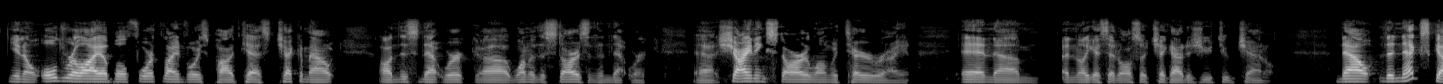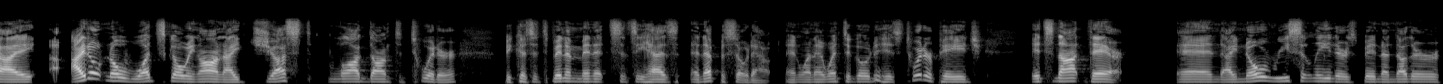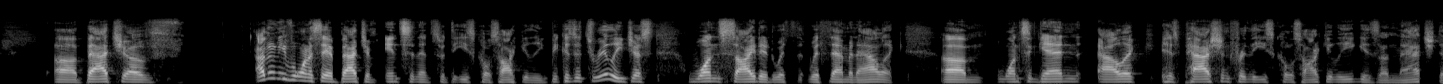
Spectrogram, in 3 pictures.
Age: 50-69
